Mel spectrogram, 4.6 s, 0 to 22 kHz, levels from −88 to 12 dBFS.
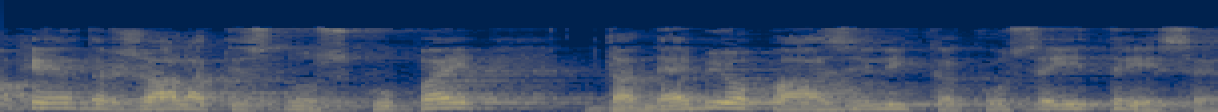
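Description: From start to finish the speech sounds dull and smeared, with nothing above 7.6 kHz and a fizzy, warbling texture on sibilants. That points to low-bitrate AAC-LC compression as the likely cause, roughly 24 kbps, unlike a simple low-pass filter, which would not warble.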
